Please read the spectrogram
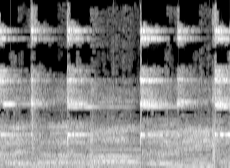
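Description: Marathi devotional bhajan: voices singing over a sustained harmonium, with a barrel drum (pakhawaj) and small hand cymbals (taal) keeping a steady beat of strokes.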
